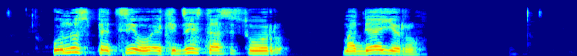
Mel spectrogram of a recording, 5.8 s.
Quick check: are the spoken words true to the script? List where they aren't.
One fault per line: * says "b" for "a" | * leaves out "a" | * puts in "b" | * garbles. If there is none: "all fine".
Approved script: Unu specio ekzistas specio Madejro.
* says "sur" for "specio"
